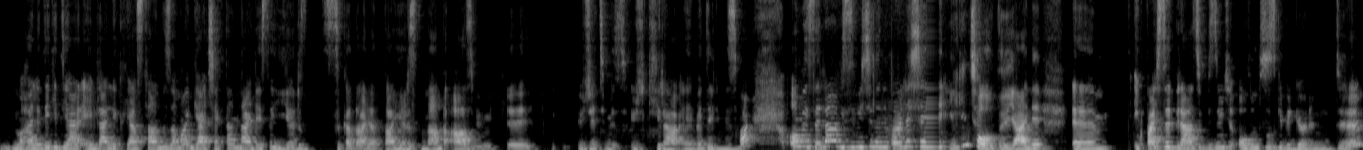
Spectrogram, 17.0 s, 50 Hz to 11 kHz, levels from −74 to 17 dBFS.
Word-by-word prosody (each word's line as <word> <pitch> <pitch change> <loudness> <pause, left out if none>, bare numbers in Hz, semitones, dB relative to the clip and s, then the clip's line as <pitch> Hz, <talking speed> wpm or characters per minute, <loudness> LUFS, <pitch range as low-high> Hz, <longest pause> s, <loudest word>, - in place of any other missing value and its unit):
mahalledeki 270 +4 -2
diğer 275 0 0
evlerle 255 +2 -2
kıyaslandığı 250 0 0
zaman 280 +4 -2
gerçekten 250 +3 -2
nerdeyse 240 +1 -1
yarısı 215 -2 -6
kadar, 170 0 -1
hatta 190 - -2
yarısından 210 +2 -2
da - - -5
az 215 -3 +2
bir, 170 -1 -14 0.2
eee, 165 0 -5 0.6
ücretimiz, 195 -4 -7
üc 195 -1 -7
kira, 195 -3 -1
eee, 185 0 -6
bedelimiz 190 0 -3
var. - - +4 0.5
O - - +4
mesela 375 0 +4
bizim 340 0 +1
için 345 +1 +1
hani 350 -1 0
böyle 335 +3 +1
şey 360 -2 +1
ilginç 405 - 0
oldu 220 -8 +7
yani, 230 +5 +5 0.4
emm, 230 0 +1 0.3
ilk 275 0 -7
başta 330 -1 +6
birazcık 200 - +3
bizim 275 +3 -2
için 300 0 -5
olumsuz 275 +2 +1
gibi 255 -6 -4
göründü 195 -2 -3
245 Hz, 140 wpm, -21 LUFS, 205-280 Hz, 0.6 s, oldu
